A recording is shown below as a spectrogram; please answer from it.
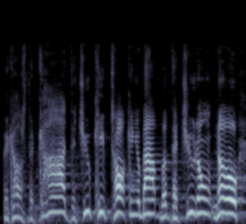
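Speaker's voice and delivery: ordinary delivery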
